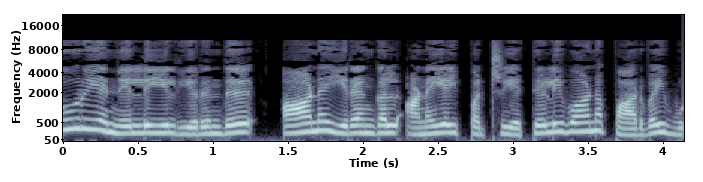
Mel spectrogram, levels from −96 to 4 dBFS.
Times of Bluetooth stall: none

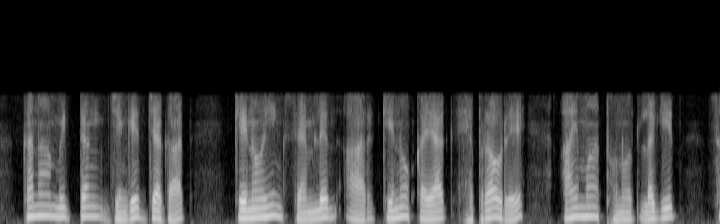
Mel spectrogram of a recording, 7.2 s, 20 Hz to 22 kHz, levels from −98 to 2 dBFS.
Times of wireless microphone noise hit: none

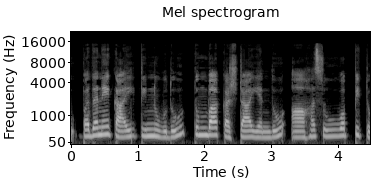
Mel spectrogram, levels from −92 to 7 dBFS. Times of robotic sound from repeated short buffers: none

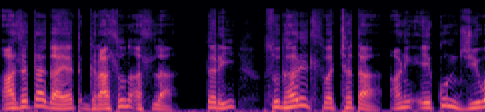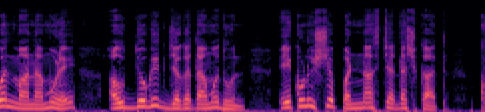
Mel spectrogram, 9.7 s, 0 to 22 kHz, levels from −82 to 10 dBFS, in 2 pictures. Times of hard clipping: none

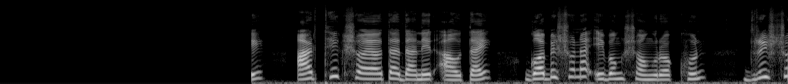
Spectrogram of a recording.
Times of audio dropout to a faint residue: 0.00-2.51

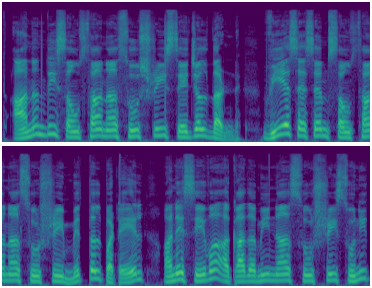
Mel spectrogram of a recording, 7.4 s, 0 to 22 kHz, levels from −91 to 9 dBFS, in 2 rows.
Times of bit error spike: 0.39, 1.63, 2.64, 4.85, 6.35

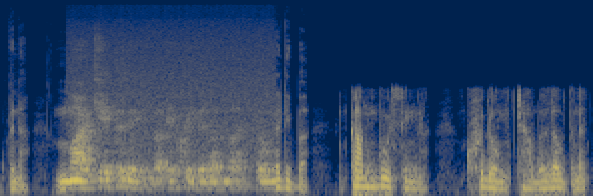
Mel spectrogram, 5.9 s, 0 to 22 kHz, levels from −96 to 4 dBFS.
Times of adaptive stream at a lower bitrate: 3.25-5.94

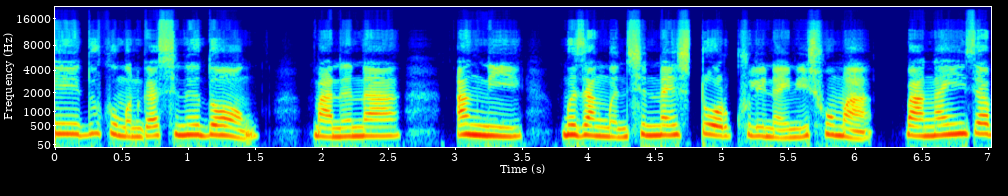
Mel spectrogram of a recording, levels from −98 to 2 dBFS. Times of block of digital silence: none

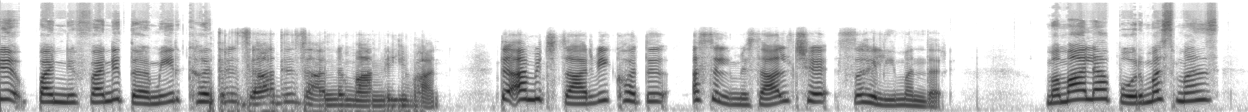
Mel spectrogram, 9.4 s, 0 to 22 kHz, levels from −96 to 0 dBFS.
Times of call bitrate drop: 1.56-7.17

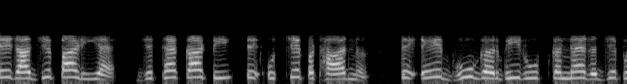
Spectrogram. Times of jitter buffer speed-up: none

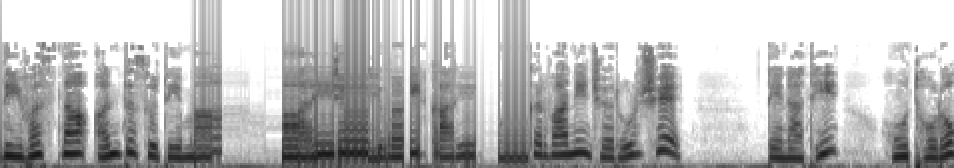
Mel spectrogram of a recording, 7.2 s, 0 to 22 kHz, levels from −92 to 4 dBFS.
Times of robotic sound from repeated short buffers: 1.43-3.95

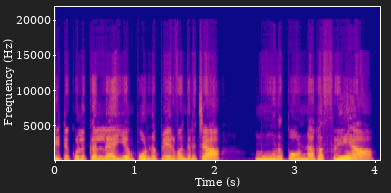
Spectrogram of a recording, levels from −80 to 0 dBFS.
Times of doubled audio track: none

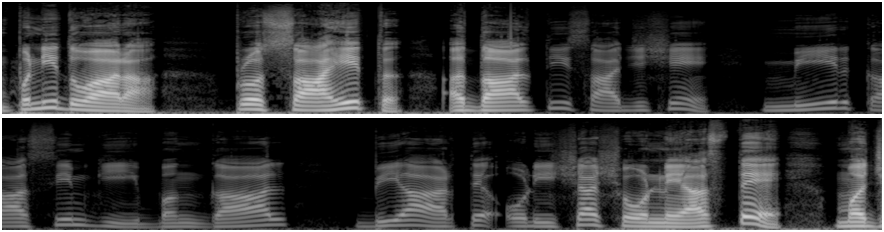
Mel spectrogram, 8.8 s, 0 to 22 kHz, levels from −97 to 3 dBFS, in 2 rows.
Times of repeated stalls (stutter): none

